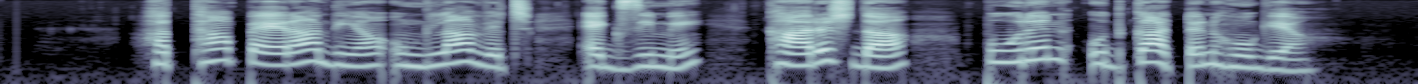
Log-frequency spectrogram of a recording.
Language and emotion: Punjabi, neutral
